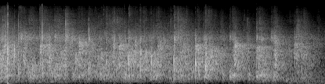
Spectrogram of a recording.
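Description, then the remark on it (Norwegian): An audience applauds steadily for a speaker from the police lawyers, a dense wash of many hands clapping at once, fairly loud, holding for a few seconds without any talking. “Da må vi klappe til han også.”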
